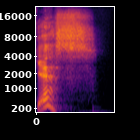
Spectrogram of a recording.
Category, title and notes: Speech > Solo speech
Joyful - Yes 5
Male, U67, NPC, Video-game, joy, dialogue, Man, singletake, joyful, Human, Single-take, FR-AV2, Tascam, Vocal, happy, Neumann, talk, voice, approval, oneshot, Mid-20s, yes, Voice-acting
